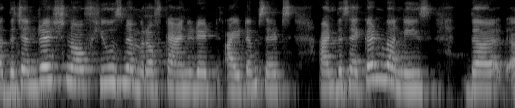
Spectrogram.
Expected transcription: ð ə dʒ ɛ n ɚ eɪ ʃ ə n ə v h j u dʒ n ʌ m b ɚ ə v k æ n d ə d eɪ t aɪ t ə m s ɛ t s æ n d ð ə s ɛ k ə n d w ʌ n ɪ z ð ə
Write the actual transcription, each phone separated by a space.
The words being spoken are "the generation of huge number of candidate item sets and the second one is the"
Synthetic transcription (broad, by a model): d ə dʒ ɛ n ɚ eɪ ʃ ə n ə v h j u z n ʌ m b ɚ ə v k æ n d ə d eɪ t aɪ t ə m s ɛ t s æ n d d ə s ɛ k ə n d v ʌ n ɪ z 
